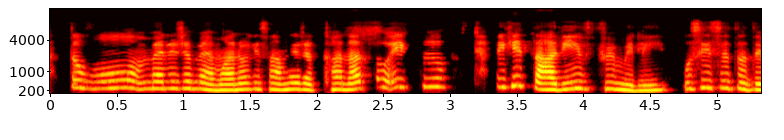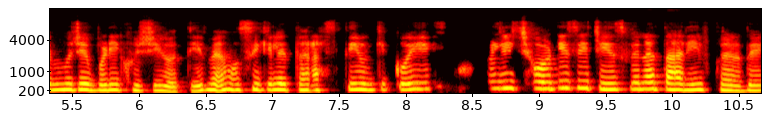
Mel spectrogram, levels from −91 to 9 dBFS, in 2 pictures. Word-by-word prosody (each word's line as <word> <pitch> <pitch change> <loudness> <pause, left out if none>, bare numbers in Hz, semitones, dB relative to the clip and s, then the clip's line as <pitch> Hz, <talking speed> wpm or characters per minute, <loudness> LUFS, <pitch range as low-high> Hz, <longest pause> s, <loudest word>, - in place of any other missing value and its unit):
तो 330 - -2
वो 310 +2 -2
मैंने 295 +2 -2
जब 295 0 -3
मेहमानों 240 -1 +2
के 270 - -5
सामने 260 0 0
रखा 255 +2 -2
ना 255 +2 +3
तो 315 +3 -7
एक 350 +3 -3
देखिए 370 +1 -5
तारीफ़ 265 +3 +5
भी 285 - -2
मिली, 215 -2 +1 0.2
उसी 280 +4 -4
से 315 0 -6
दे 245 0 +1
मुझे 250 +1 +4
बड़ी 225 +1 +1
खुशी 215 -1 -3
होती 185 0 -2
है। 210 - +1
मैं 235 -2 +4
उसी 240 +2 -1
के 240 0 -1
लिए 250 0 +5
तरसती 230 +2 -1
हूँ 250 -2 +2
कि 245 - -9
कोई 250 +2 +2 0.5
मेरी 310 +1 +1
छोटी-सी 310 +2 +1
चीज़ 260 -3 0
पे 270 - -1
ना 275 +1 +3
तारीफ़ 250 -1 +4
कर 220 -3 +1
दे। 215 0 -1
255 Hz, 220 wpm, -22 LUFS, 235-295 Hz, 0.5 s, तारीफ़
